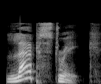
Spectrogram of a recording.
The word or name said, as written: lapstrake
